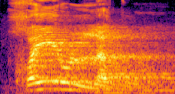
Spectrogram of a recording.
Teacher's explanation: huruf nun patut untuk diidghamkan, dimasukkan dalam huruf setelahnya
